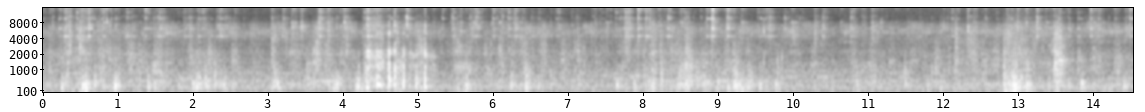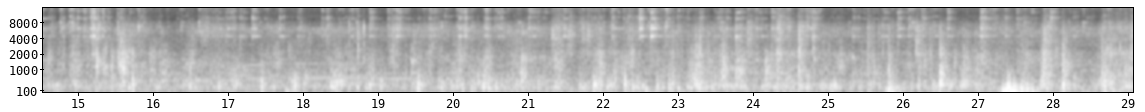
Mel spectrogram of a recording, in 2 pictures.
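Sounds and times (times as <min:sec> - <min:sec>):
scuffles and thumps: 0:11.5 - 0:29.0.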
